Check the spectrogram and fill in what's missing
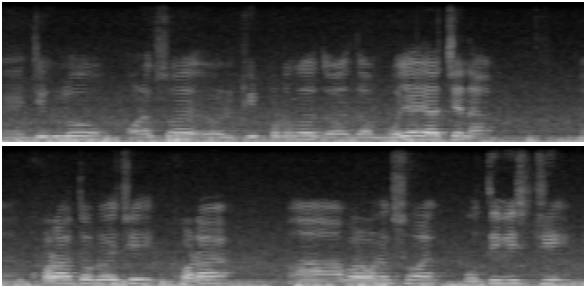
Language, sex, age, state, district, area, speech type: Bengali, male, 60+, West Bengal, Purba Bardhaman, urban, spontaneous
